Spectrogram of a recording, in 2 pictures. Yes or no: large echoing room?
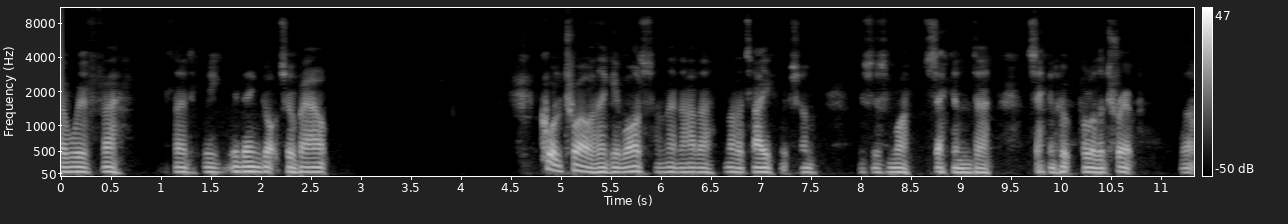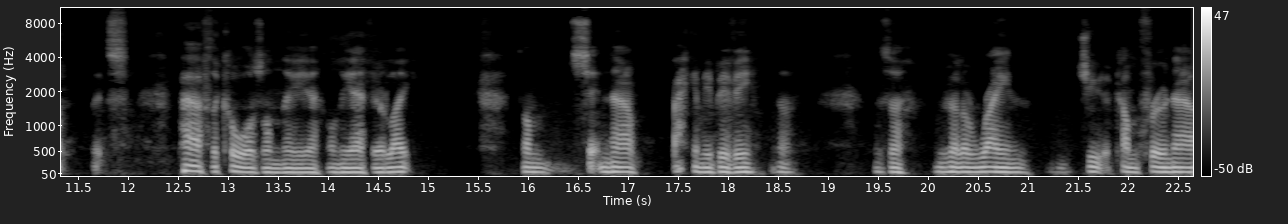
no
